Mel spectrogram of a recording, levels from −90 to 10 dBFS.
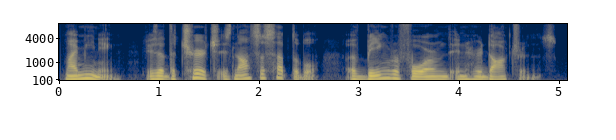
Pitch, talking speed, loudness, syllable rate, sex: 125 Hz, 175 wpm, -18 LUFS, 5.2 syllables/s, male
